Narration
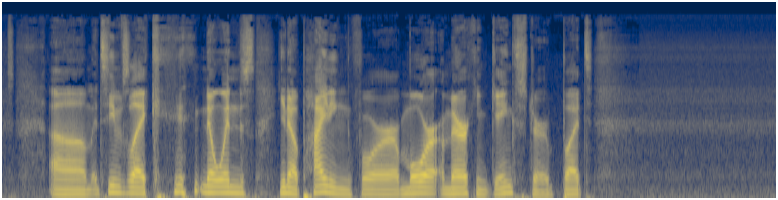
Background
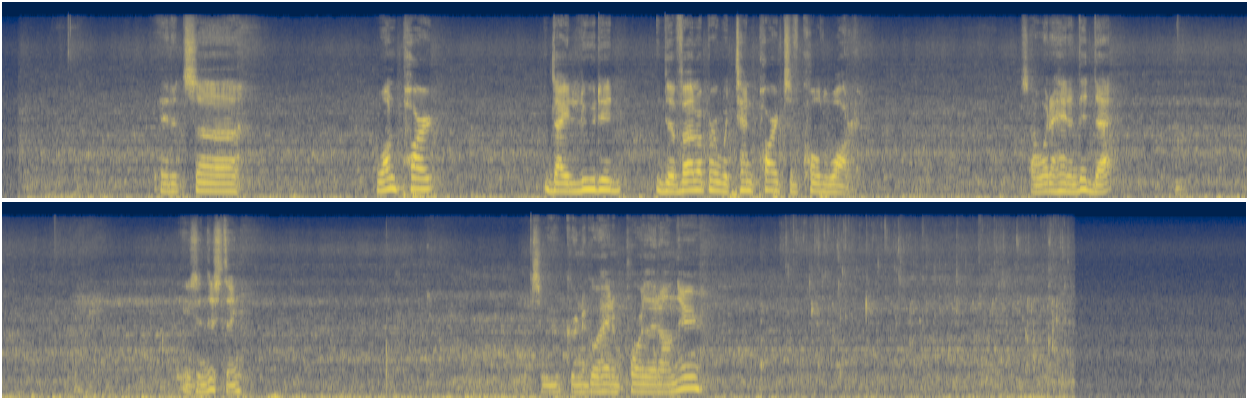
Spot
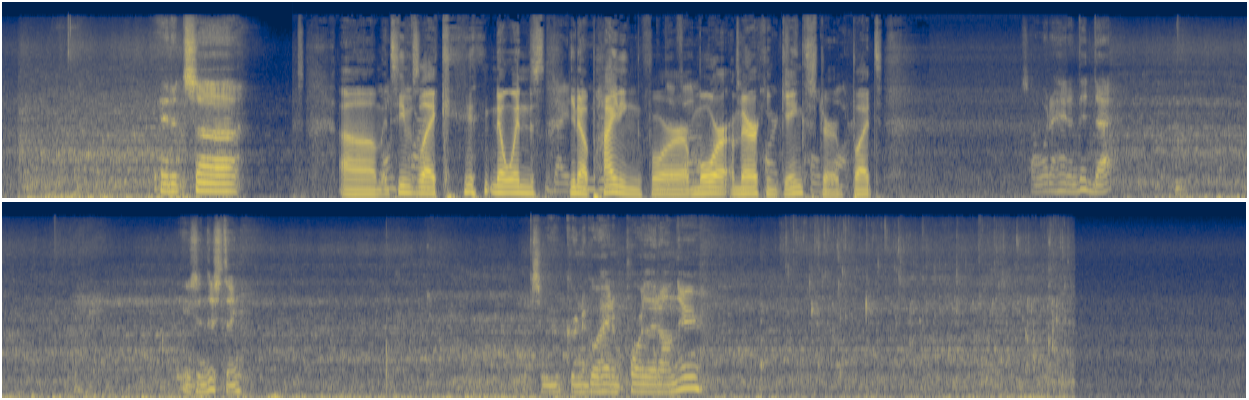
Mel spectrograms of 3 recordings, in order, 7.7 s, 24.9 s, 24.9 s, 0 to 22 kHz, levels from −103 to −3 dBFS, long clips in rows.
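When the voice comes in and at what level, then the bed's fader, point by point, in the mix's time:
2.90 s, +0.5 dB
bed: 0:02.24 0 dB
0:02.47 −22.5 dB
0:10.08 −22.5 dB
0:11.43 −6 dB

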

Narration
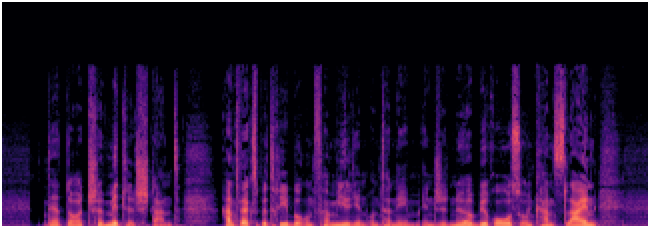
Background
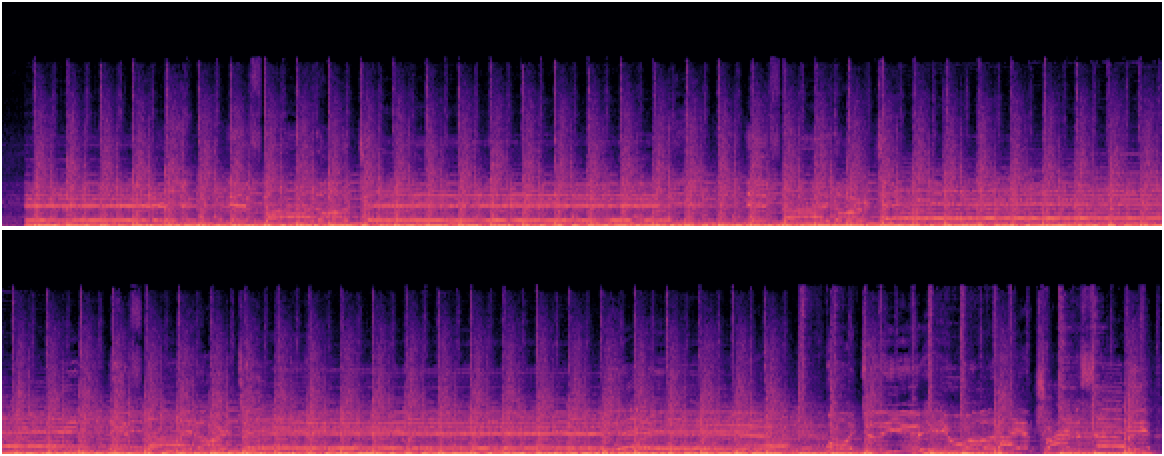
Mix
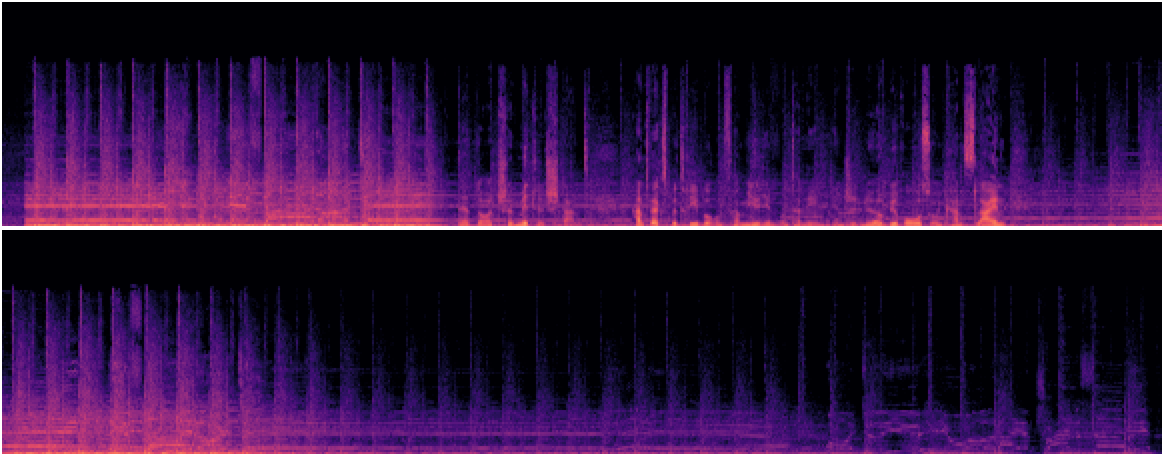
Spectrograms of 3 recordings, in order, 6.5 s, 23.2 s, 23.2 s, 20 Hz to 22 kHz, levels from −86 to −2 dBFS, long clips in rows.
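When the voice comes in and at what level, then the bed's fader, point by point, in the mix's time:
4.10 s, −4.5 dB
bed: 0:04.19 −3 dB
0:04.47 −19 dB
0:10.87 −19 dB
0:11.88 −3 dB
0:13.47 −3 dB
0:15.37 −22.5 dB

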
